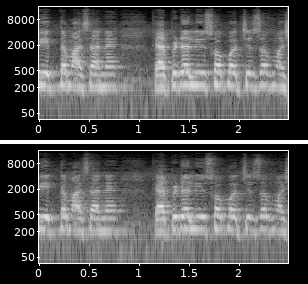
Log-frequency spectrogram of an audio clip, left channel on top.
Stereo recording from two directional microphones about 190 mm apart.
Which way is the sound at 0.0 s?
30° left (ahead or behind).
